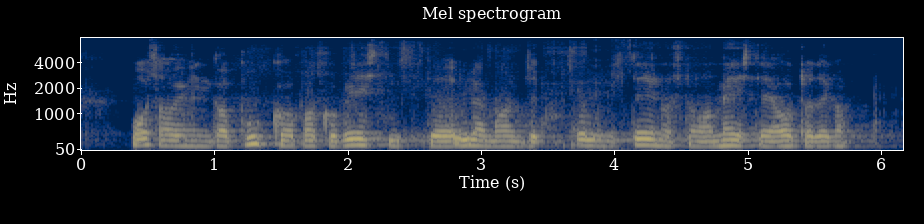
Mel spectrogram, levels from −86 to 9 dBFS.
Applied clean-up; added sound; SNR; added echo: neural separator model SepFormer DNS4.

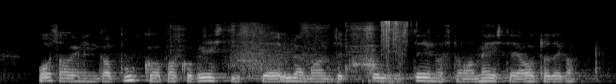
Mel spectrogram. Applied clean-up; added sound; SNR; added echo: none; Keys jangling; 7 dB; reverberation time 0.9 s.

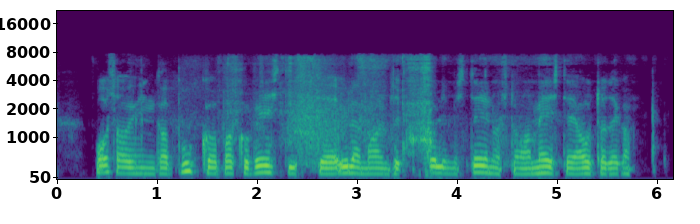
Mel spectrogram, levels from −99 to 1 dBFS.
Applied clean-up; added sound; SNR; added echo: none; none; none; none.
